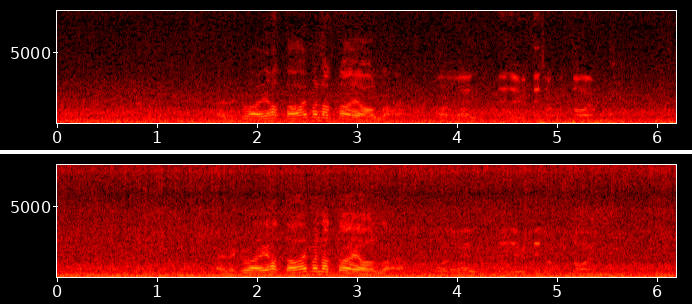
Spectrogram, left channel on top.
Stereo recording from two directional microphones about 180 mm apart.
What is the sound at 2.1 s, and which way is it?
Vehicle, 40° right (ahead or behind).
